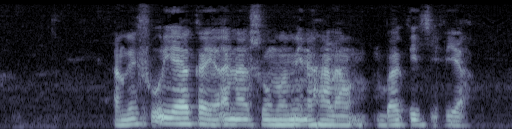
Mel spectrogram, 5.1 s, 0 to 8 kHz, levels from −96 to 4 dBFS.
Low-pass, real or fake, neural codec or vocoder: 7.2 kHz; fake; codec, 16 kHz in and 24 kHz out, 2.2 kbps, FireRedTTS-2 codec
